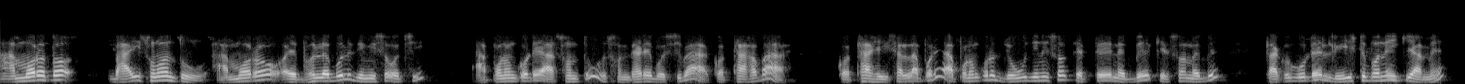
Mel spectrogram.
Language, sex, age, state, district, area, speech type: Odia, male, 60+, Odisha, Balasore, rural, conversation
